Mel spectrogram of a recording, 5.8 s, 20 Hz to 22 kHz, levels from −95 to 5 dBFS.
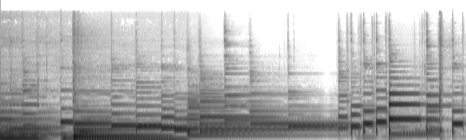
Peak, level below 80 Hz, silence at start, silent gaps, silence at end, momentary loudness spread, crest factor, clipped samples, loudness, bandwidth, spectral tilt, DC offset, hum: -2 dBFS; -26 dBFS; 0 s; none; 0 s; 11 LU; 16 dB; under 0.1%; -19 LUFS; 15 kHz; -8 dB/octave; under 0.1%; none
